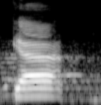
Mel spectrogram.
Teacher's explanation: یہ چھوٹی کاف کہلاتی ہے، اس کو باریک کر کے پڑھتے ہیں، پتلا کر کے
